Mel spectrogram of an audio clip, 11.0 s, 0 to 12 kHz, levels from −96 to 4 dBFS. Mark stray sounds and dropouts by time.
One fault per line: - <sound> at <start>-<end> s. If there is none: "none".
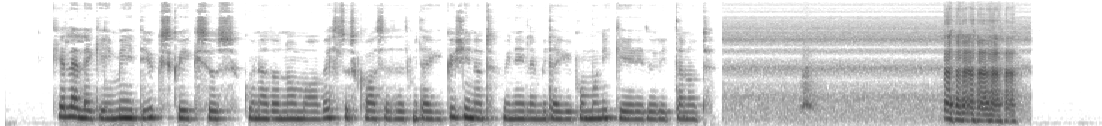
- bark at 8.0-8.3 s
- laugh at 9.4-10.2 s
